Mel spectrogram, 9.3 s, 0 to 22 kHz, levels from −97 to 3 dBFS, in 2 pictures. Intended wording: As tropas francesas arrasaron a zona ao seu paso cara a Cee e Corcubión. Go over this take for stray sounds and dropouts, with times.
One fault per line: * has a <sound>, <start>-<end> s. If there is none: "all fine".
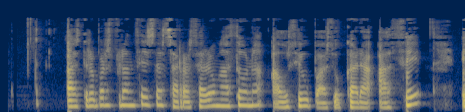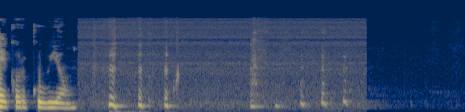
* has a laugh, 5.6-6.5 s
* has a laugh, 7.1-8.2 s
